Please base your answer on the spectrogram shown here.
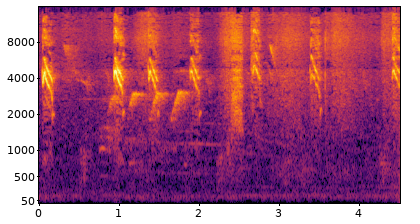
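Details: Tutor recording of a streaked weaver for magpie-robins and shamas: a lively run of sharp chips mixed with short rising whistled slurs and a brief rasp.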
